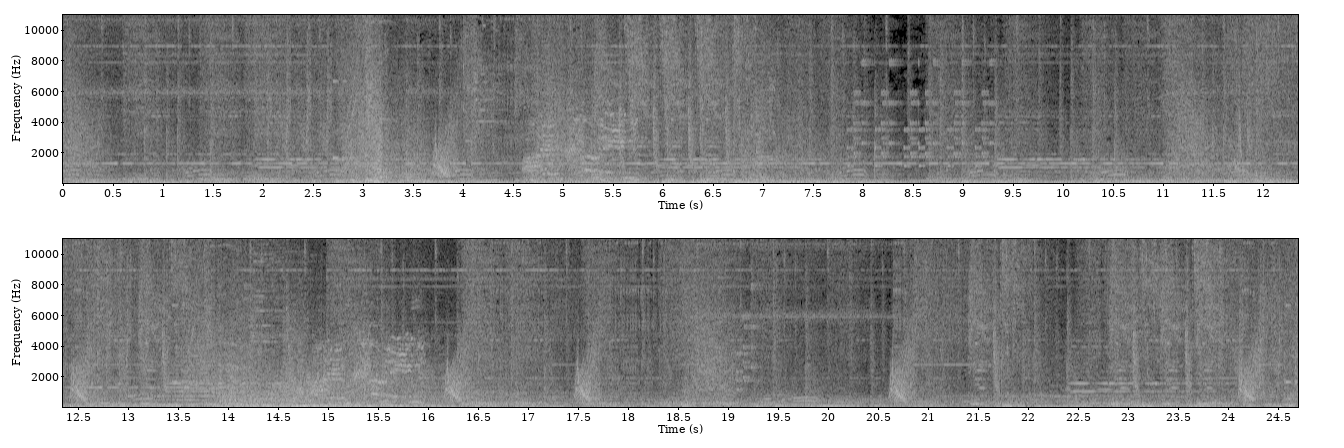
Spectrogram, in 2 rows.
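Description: Mech combat in Zone of the Enders: The 2nd Runner, a heavy mech smashing into surrounding enemies, with repeated loud crashing impacts, whooshes and metallic clinks over dense game music and effects throughout.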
